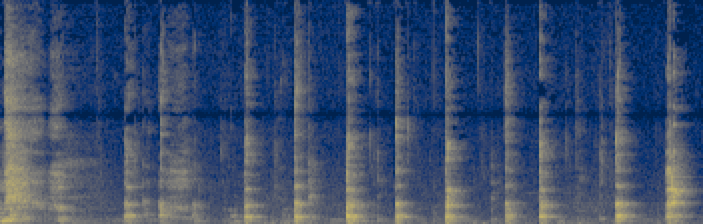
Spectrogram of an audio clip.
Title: Girl Burp Contest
